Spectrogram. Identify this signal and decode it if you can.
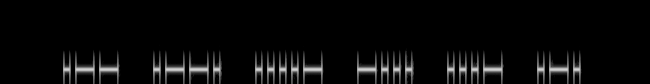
Morse code, heard as a keyed tone, about 20 wpm, spaced as for 14 wpm, 700 Hz. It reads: WP4BVR
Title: 238 Lesson 38g - Letter q - Call Signs 20wpm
